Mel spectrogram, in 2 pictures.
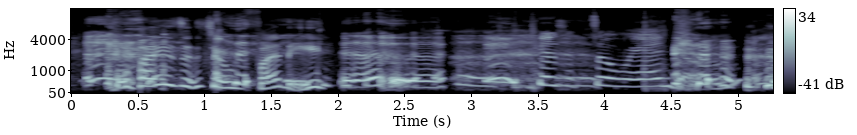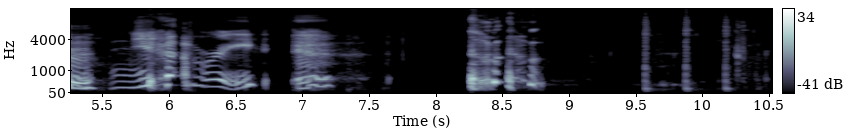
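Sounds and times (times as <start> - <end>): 
loud coughing: 0.0 - 7.3, 8.2 - 8.9
speech: 0.3 - 7.4.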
